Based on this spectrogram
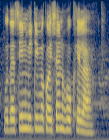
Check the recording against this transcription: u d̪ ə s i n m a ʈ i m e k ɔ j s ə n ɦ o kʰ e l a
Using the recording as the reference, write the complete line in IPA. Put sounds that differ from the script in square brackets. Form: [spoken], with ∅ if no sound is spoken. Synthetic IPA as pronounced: u d̪ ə s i n m [i] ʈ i m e k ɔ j s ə n ɦ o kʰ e l a

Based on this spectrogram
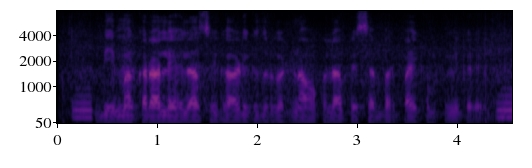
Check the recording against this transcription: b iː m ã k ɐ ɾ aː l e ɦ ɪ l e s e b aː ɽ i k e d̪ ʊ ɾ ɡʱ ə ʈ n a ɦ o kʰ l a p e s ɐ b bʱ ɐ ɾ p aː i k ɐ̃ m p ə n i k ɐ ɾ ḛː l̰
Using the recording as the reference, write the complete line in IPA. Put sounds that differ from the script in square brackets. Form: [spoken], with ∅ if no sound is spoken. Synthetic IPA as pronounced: b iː m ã k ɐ ɾ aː l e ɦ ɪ l [a] s e [ɡ] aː ɽ i k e d̪ ʊ ɾ ɡʱ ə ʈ n a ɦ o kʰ l a p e s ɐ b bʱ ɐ ɾ p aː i k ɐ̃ m p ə n i k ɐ ɾ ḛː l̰

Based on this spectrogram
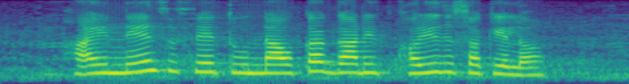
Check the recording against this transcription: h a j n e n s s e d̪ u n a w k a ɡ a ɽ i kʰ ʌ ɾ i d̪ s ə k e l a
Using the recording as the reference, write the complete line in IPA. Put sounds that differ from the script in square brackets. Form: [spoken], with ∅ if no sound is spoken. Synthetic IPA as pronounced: h a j n e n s s e [t̪] u n a w k a ɡ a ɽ i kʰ ʌ ɾ i d̪ s [ʌ] k e l [ʌ]

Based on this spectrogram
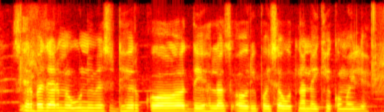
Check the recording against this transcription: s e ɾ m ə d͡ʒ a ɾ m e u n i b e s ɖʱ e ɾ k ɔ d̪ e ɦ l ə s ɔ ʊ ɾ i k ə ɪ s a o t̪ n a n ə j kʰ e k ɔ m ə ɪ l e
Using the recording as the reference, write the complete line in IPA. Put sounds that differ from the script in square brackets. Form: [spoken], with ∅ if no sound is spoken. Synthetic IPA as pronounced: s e ɾ [b] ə d͡ʒ a ɾ m e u n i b e s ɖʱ e ɾ k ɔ d̪ e ɦ l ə s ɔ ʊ ɾ i [p] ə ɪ s a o t̪ n a n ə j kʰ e k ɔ m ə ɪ l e

